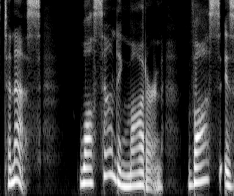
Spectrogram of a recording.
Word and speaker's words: tenés: The conjugation shifts the stress to the final syllable. By dropping the R and adding an S, tener becomes tenés.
